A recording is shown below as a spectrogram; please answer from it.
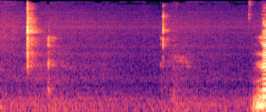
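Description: A sharp click just after the start and a fainter click about a second in, in a quiet pause; a woman's voice starts again near the end.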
